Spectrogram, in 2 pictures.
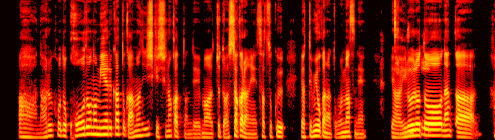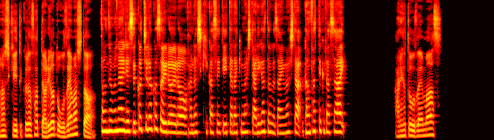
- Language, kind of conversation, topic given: Japanese, advice, ルーチンがなくて時間を無駄にしていると感じるのはなぜですか？
- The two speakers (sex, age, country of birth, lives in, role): female, 40-44, Japan, United States, advisor; male, 25-29, Japan, Germany, user
- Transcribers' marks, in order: none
